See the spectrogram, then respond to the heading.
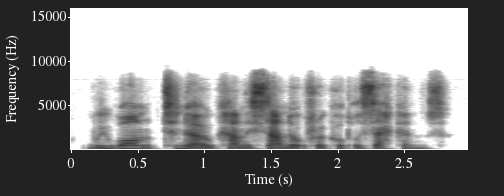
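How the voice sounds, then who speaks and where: Over a quiet background, a woman with a South Yorkshire accent speaks in a very deep, low pitch with fairly even intonation. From South Yorkshire, England. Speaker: occupational therapist, moving and handling trainer. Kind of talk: webinar presentation. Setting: online webinar.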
